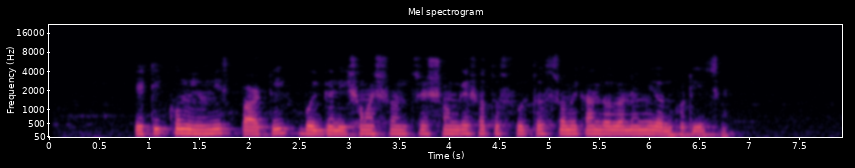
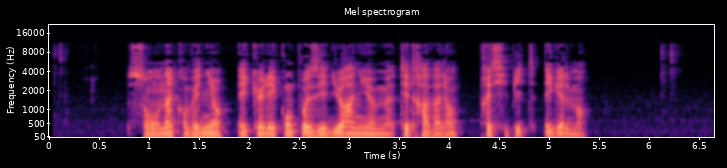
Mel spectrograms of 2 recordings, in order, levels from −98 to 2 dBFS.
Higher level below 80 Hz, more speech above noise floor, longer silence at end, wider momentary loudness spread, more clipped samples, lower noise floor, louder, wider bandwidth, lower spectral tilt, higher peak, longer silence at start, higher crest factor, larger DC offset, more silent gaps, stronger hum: second, -72 dBFS vs -38 dBFS; second, 46 dB vs 51 dB; second, 1.15 s vs 1.3 s; about the same, 8 LU vs 8 LU; neither; first, -84 dBFS vs -71 dBFS; second, -39 LUFS vs -20 LUFS; second, 7 kHz vs 11.5 kHz; first, -9.5 dB/octave vs -6 dB/octave; second, -24 dBFS vs 0 dBFS; about the same, 0.85 s vs 0.8 s; about the same, 16 dB vs 20 dB; neither; neither; neither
